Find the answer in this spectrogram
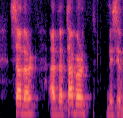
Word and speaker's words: Southwark: It happened in that season that one day in Southwark, this is the pronunciation of this. This is a place, a small place in London, a district in London, Southwark.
